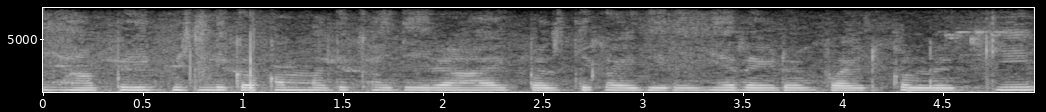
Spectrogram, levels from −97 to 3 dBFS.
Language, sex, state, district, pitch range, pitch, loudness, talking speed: Hindi, female, Bihar, Darbhanga, 220-240 Hz, 230 Hz, -21 LUFS, 255 wpm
